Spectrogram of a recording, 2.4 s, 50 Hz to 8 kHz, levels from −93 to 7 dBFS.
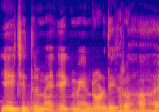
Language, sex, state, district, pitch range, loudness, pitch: Hindi, male, Telangana, Hyderabad, 135-145 Hz, -15 LUFS, 140 Hz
